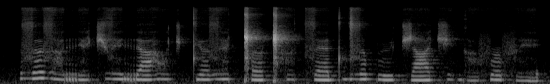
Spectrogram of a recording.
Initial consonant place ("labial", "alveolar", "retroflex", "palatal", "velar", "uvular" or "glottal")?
alveolar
